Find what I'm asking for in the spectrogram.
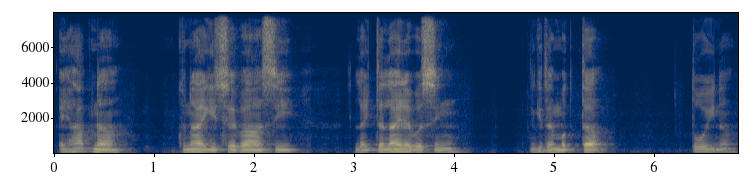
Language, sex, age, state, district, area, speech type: Manipuri, male, 60+, Manipur, Imphal West, urban, spontaneous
